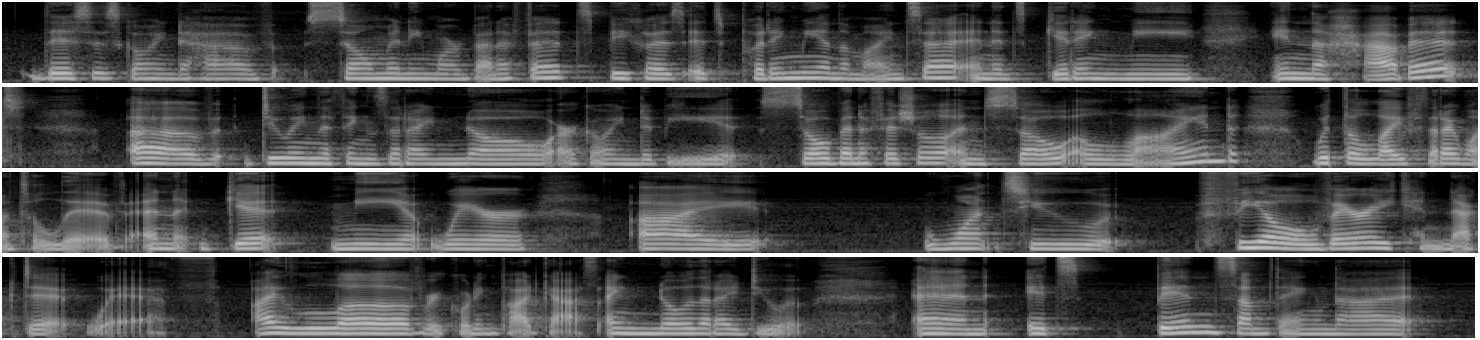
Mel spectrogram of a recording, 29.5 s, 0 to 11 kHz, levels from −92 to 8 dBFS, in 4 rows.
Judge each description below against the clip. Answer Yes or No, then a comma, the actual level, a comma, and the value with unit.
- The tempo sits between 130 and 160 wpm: Yes, average, 145 wpm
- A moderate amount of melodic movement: No, narrow, 1.6 semitones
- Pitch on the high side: Yes, high, 195 Hz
